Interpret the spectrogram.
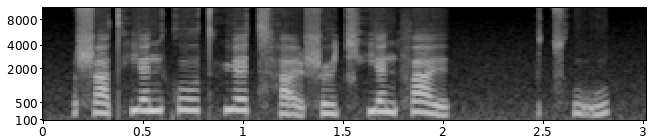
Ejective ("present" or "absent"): absent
